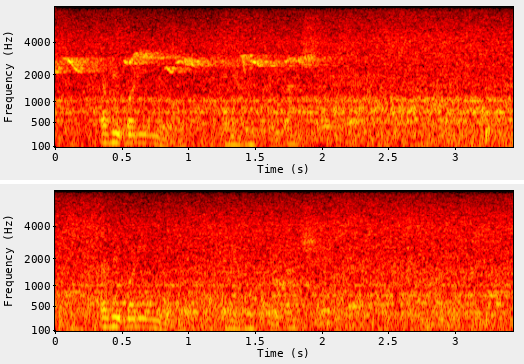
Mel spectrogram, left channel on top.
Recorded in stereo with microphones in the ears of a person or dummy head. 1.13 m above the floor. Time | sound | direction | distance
0.3 | a man speaking | 30° left (ahead or behind) | 1.2 m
